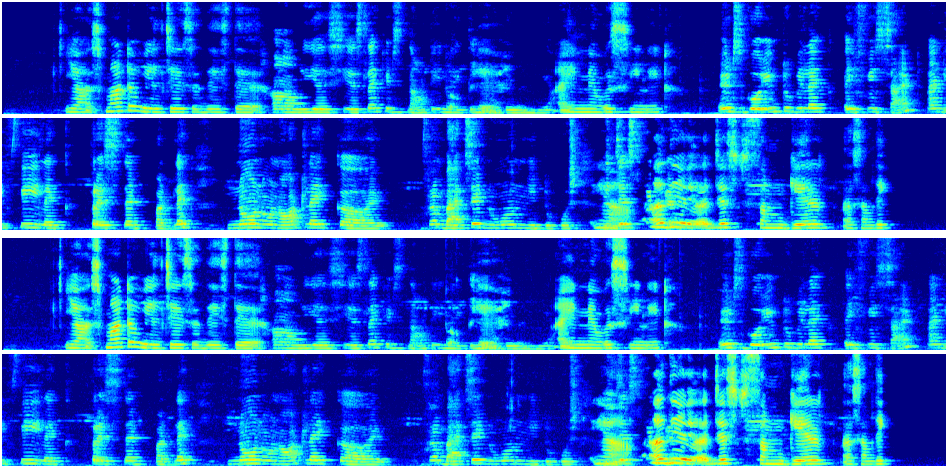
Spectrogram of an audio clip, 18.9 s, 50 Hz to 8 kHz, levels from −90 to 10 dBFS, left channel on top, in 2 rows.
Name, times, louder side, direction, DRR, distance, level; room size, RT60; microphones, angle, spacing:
voice 1, 0.6-2.7 4.4-5.1 5.5-6.7 15.3-18.2, right 4 dB, 35° right, 0.4 m, -29 dB
voice 2, 2.7-5.6 6.0-6.3 7.2-10.0 10.3-11.3 11.7-13.3 13.7-16.5, left 2 dB, 75° left, 1.2 m, -35 dB
4.3 x 2.9 x 3.2 m
head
